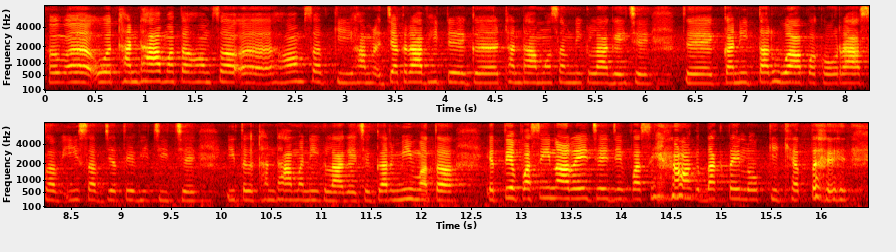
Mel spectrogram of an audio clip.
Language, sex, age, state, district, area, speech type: Maithili, female, 18-30, Bihar, Saharsa, rural, spontaneous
